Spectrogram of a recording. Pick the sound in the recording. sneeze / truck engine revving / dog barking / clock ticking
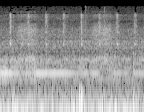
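clock ticking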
